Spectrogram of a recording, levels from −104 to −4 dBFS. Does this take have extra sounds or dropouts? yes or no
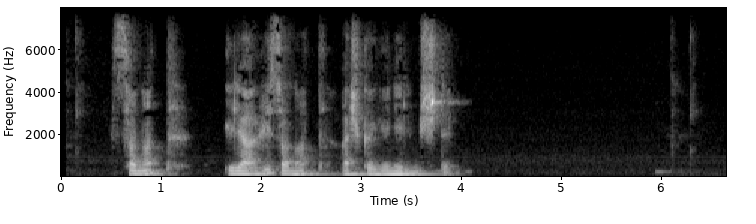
no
